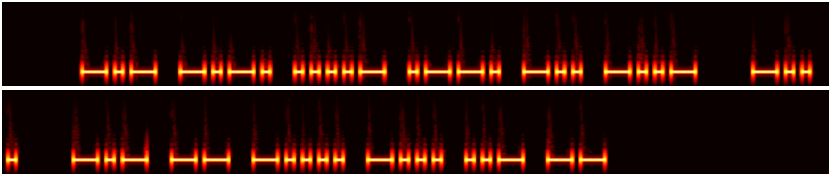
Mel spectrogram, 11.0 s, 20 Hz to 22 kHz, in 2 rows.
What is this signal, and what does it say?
Morse code, heard as a keyed tone, about 21 wpm, 700 Hz. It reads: KC4PDX DE KM6BUM
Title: USA Callsign DE Callsign 22wpm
